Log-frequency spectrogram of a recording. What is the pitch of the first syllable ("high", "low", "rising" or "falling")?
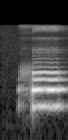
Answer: high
